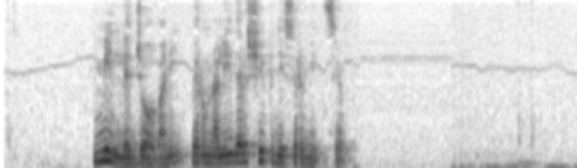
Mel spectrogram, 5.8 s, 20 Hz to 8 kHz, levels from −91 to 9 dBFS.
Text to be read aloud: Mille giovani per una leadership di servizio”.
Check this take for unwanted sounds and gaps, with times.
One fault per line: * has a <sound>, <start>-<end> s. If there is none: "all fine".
all fine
